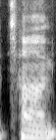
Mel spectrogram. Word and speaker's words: TON: and you know uh it's actually pronounced ton by the way but you can pronounce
